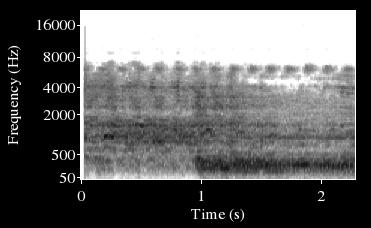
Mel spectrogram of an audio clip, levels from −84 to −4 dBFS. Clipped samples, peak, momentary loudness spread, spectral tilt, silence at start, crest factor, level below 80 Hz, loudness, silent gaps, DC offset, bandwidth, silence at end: under 0.1%; -4 dBFS; 4 LU; -3.5 dB/octave; 0 s; 14 dB; -60 dBFS; -16 LUFS; none; under 0.1%; 7.6 kHz; 0 s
